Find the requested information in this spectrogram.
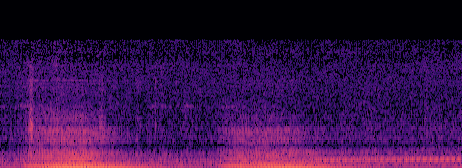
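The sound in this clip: A car engine revs in two long, rumbling surges as the driver pulls away, each swelling up and easing off. The engine then settles into a steadier, lower drone.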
